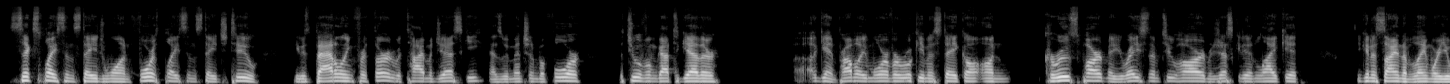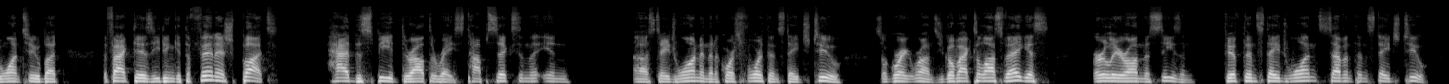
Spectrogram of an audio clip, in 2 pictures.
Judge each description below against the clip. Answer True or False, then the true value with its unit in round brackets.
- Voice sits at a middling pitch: True (145 Hz)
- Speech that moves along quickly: True (230 wpm)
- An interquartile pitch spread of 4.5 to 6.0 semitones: False (2.5 semitones)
